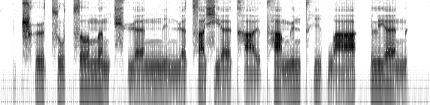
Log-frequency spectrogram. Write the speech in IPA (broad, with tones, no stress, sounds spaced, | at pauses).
ʈ͡ʂʰ ɻ̩˧˥ t͡s u˧˥ t͡s ɤ˥ n̪ ə˥˩ n t͡ɕʰ ɥ ɛ˧˥ n n̪ i˨˩ n ɥ ɛ˦ t͡s ä˥˩ ɕ j ɛ˧˥ kʰ a˨˩ ɪ̯ t̪ʰ ä˥˩ m y˥ n t̪ʰ i˥˩ p w ä˧˥ | l j ɛ˥˩ n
